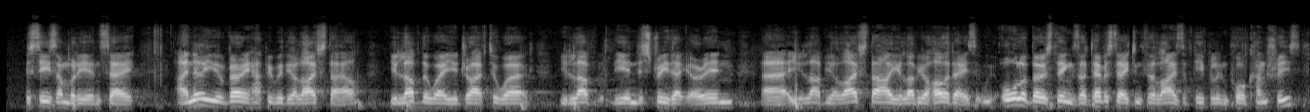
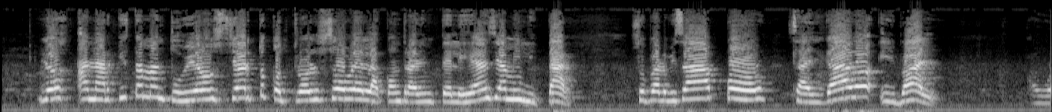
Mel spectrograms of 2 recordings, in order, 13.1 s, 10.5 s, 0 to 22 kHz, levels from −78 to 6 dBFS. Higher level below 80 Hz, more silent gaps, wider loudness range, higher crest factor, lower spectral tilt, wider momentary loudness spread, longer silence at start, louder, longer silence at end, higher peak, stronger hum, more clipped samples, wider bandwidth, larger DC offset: second, -60 dBFS vs -40 dBFS; neither; about the same, 2 LU vs 2 LU; about the same, 14 dB vs 10 dB; first, -3.5 dB/octave vs -2 dB/octave; about the same, 7 LU vs 7 LU; second, 0.25 s vs 0.4 s; second, -18 LUFS vs -9 LUFS; about the same, 0 s vs 0 s; second, -4 dBFS vs 0 dBFS; neither; neither; second, 10.5 kHz vs 17 kHz; neither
